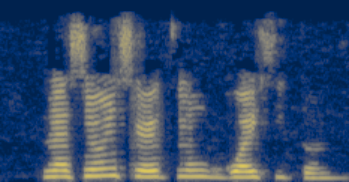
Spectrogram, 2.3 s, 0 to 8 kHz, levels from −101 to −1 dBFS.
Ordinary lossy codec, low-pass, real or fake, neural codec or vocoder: AAC, 48 kbps; 7.2 kHz; real; none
